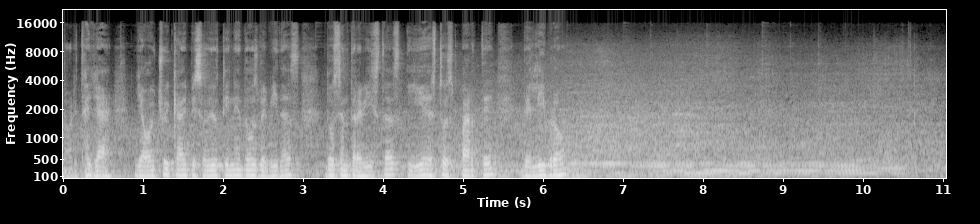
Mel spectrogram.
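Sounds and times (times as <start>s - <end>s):
speech: 0.2s - 6.6s
motorcycle engine droning as it passes by: 3.8s - 11.0s.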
